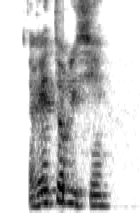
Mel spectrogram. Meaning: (noun) 1. rhetorician 2. final year student, high school senior
- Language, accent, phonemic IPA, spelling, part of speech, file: French, Canada, /ʁe.tɔ.ʁi.sjɛ̃/, rhétoricien, noun / adjective, LL-Q150 (fra)-rhétoricien.wav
